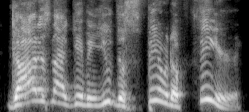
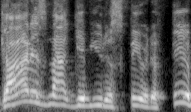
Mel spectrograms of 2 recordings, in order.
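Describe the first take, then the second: First: It is said slowly and deliberately. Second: It is said quickly and smoothly.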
